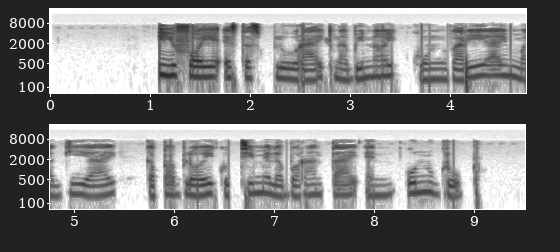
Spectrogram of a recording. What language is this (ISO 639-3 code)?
epo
